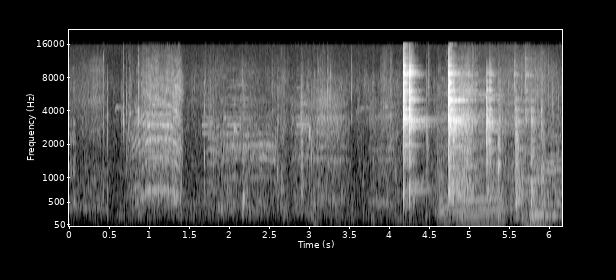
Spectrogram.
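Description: Galvanised steel cattle crush rattling and clanging as a weanling calf is held in it, with two loud metal bangs about four and five seconds in, the second one ringing on briefly. A short squeak is heard about a second in.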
